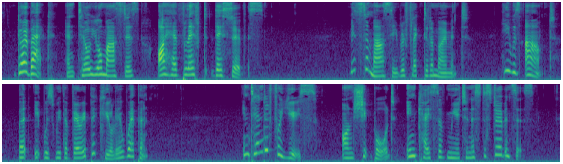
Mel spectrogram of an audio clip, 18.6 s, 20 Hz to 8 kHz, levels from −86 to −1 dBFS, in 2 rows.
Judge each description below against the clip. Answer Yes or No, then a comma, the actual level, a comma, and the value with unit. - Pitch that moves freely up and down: Yes, wide, 5.9 semitones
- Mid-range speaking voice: No, high, 210 Hz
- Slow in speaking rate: Yes, slow, 120 wpm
